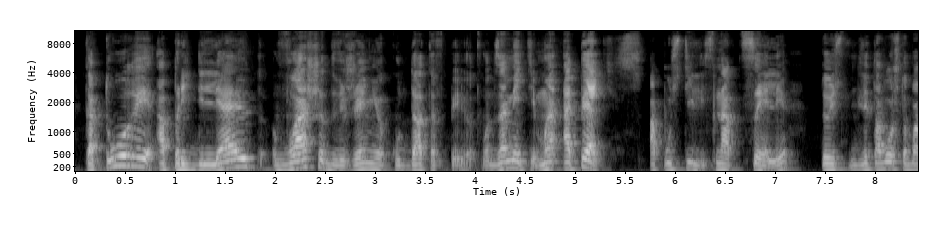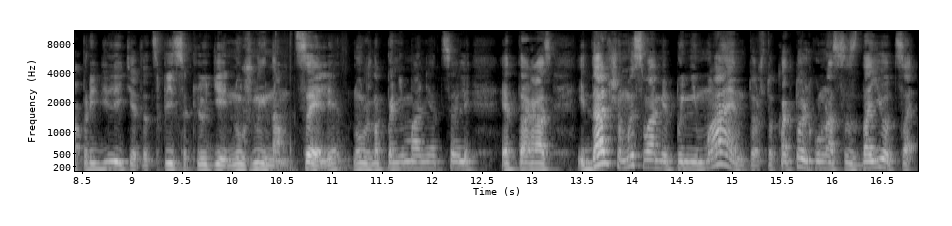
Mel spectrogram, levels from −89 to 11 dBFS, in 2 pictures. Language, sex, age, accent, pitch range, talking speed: Russian, male, 20-39, native, 135-175 Hz, 155 wpm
